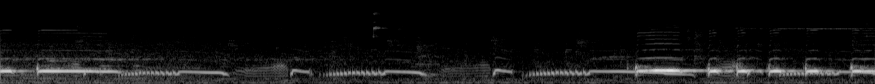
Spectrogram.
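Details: Zebra dove of the Bangkok kind singing lively, meant to set other doves singing: repeated phrases of a hooked note then a rolling purred coo, ending in a loud run of quick coo notes.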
